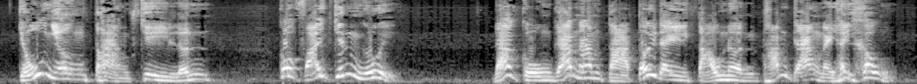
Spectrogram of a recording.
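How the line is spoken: Old man shouting angrily. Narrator (Vietnamese): Lão ta quát lên

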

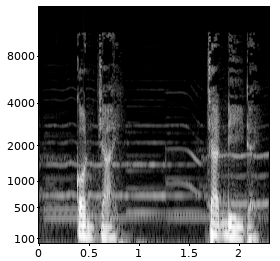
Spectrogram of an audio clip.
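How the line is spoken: Muttering. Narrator (Vietnamese): Nam nhân lẩm bẩm

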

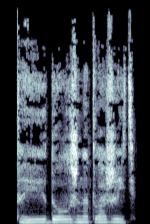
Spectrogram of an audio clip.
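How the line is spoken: Even, calm. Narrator (Russian): ровно спокойно сказал Хал

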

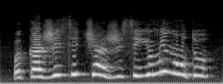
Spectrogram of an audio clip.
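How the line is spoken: Shrill shout. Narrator (Russian): Кричала она пронзительно

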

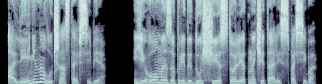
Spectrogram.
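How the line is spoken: Gloomy summing up. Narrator (Russian): мрачно подытожила директриса

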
